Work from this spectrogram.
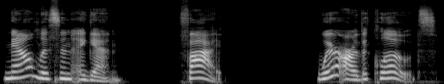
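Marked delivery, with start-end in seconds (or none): none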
